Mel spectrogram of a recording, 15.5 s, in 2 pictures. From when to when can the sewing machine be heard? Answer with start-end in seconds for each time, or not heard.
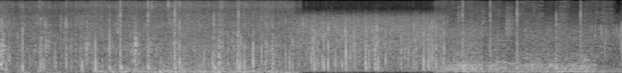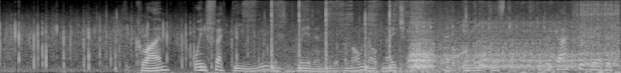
12.8-15.4.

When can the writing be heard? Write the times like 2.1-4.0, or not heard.
1.1-3.5, 5.5-7.8, 10.8-13.7.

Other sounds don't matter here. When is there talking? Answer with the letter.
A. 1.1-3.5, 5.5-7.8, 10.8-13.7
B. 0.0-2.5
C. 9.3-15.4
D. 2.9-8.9
C.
